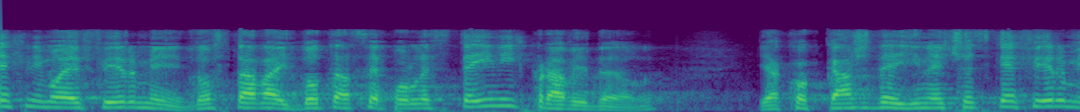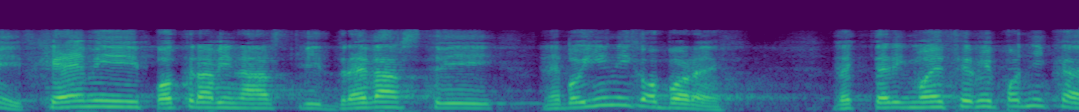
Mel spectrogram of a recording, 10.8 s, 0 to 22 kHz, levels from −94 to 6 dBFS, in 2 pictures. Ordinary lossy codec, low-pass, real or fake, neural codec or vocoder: AAC, 32 kbps; 7.2 kHz; fake; codec, 16 kHz, 16 kbps, FreqCodec, smaller model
